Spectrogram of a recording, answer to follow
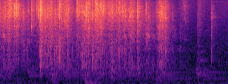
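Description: Shiny foil blind-bag packet crinkling and tearing as it is ripped open by hand, a dense crackly rustle that dies away after about a second and a half.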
